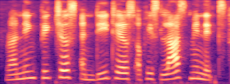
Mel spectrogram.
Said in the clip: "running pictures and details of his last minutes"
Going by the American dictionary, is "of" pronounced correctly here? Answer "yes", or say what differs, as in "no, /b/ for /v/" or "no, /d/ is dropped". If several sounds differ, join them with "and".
no, /p/ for /v/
